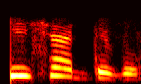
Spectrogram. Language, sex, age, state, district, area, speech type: Bengali, female, 18-30, West Bengal, Uttar Dinajpur, urban, conversation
